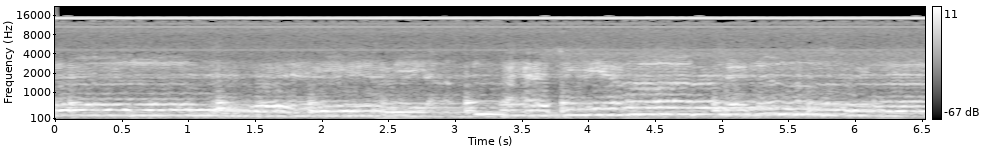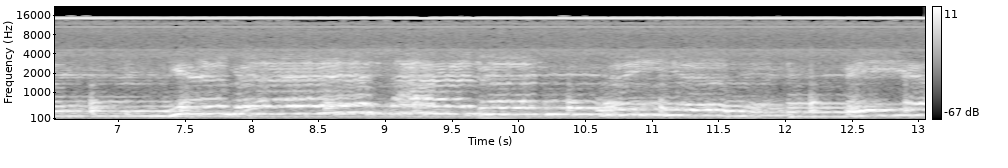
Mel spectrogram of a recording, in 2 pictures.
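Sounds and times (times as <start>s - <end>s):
instrumental accompaniment: 0.0s - 13.0s
man singing wavering vocal line: 0.0s - 13.0s.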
